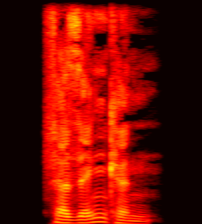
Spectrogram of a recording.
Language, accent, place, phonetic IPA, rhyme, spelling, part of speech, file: German, Germany, Berlin, [fɛɐ̯ˈzɛŋkn̩], -ɛŋkn̩, versänken, verb, De-versänken.ogg
- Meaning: first-person plural subjunctive II of versinken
